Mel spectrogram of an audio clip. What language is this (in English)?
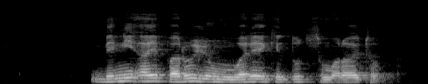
Dameli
